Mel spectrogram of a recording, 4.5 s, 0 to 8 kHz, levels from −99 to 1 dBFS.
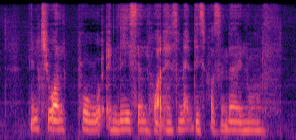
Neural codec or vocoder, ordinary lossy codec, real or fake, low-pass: codec, 24 kHz, 1 kbps, SNAC; none; fake; 7.2 kHz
